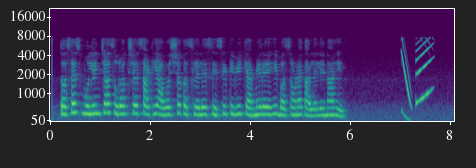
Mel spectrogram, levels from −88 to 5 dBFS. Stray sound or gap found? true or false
true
